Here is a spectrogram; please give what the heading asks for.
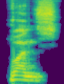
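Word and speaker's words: once: तो यहाँ पर देखिए इसका जो उच्चारण होता है वन, और इसका जो उच्चारण होगा वंस।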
